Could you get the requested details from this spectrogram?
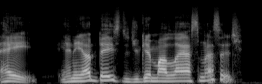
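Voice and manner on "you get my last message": ordinary talk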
